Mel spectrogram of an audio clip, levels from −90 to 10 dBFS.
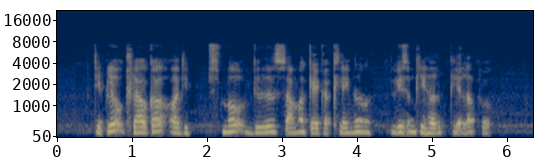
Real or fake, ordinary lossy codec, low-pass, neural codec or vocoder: fake; MP3, 64 kbps; 7.2 kHz; codec, 16 kHz, 2 kbps, FreqCodec, larger model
